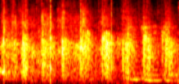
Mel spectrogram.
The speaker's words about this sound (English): So please, give her a rousing welcome.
